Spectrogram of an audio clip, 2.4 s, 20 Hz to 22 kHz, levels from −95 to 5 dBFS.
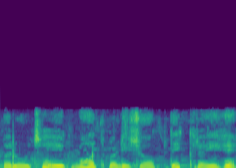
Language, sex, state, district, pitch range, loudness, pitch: Hindi, female, Himachal Pradesh, Shimla, 205-245 Hz, -15 LUFS, 215 Hz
